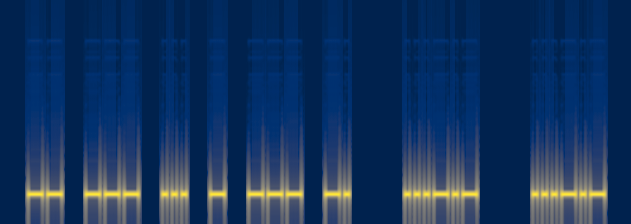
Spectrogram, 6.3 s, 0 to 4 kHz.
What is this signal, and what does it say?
Morse code, heard as a keyed tone, about 25 wpm, spaced as for 20 wpm, 550 Hz. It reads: MOSTON <SK> <SK>
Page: News Headlines in Morse Code at 20 WPM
